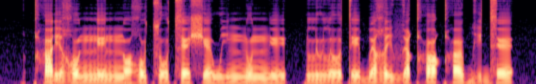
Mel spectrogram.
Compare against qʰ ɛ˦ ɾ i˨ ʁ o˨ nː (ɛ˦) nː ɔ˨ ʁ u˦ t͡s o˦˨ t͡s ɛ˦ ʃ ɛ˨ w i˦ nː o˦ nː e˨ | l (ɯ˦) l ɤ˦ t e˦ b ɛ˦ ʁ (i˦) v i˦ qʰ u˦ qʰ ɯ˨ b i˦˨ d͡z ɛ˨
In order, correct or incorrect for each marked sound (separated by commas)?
incorrect, correct, correct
